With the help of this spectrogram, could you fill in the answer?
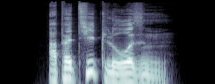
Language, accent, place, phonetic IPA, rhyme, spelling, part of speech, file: German, Germany, Berlin, [apeˈtiːtˌloːzn̩], -iːtloːzn̩, appetitlosen, adjective, De-appetitlosen.ogg
- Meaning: inflection of appetitlos: 1. strong genitive masculine/neuter singular 2. weak/mixed genitive/dative all-gender singular 3. strong/weak/mixed accusative masculine singular 4. strong dative plural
